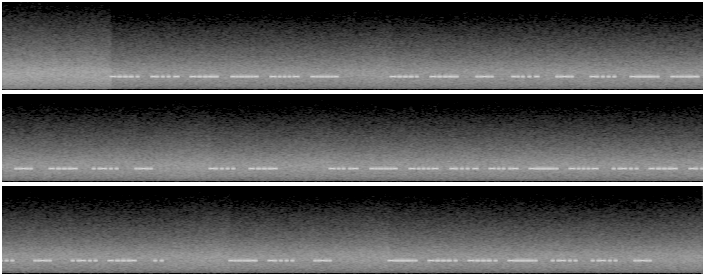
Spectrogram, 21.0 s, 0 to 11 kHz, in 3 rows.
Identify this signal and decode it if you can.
Hellschreiber (Feld-Hell, 122.5 baud), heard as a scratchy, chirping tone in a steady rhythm, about 1750 Hz, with radio static. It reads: FURONO PRIVILEGIATI LA MONUMENTALITA, GLI EFFETTI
